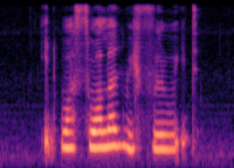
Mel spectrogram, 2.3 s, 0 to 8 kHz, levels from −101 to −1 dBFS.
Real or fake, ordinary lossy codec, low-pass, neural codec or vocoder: fake; none; 7.2 kHz; vocoder, 44.1 kHz, 128 mel bands every 512 samples, BigVGAN v2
